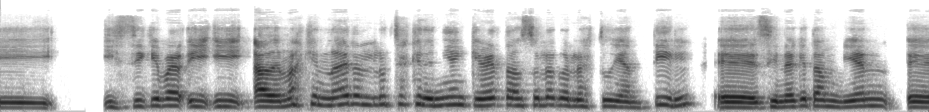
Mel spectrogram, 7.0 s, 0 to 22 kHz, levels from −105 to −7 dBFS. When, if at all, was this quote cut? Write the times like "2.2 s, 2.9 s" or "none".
5.3 s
